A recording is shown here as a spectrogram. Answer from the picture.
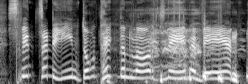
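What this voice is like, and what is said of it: Weird Scottish-Welsh blended accent. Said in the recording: “It was like she was some sort of weird Scottish-Welsh blend.”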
